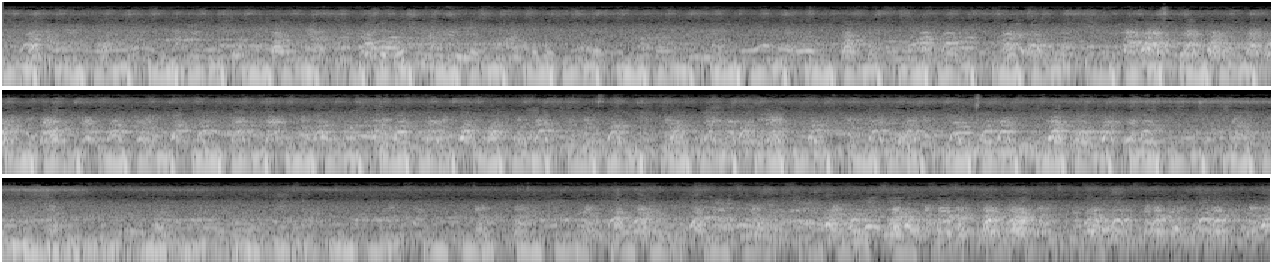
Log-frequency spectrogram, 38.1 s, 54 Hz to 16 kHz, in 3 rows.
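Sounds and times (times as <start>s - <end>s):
dogs barking and yipping: 0.0s - 6.3s, 7.5s - 27.2s, 30.0s - 38.0s
loud music with low beat: 0.0s - 28.0s.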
